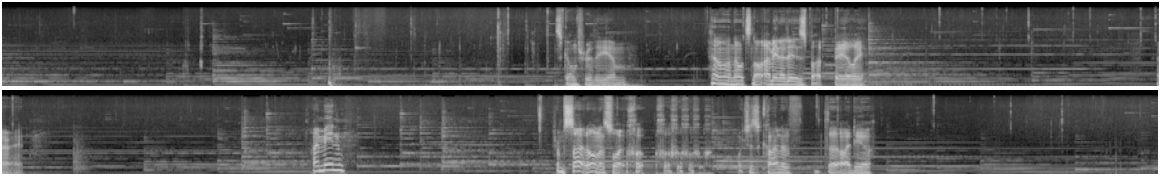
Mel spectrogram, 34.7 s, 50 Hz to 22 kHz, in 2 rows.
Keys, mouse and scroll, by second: 8.1 alt+scroll up 2, 8.4-11.1 alt+drag, 11.4 alt+scroll up 2, 12.2 alt+middle click, 12.6-14.1 alt+drag, 14.4 scroll down 2, 14.8 alt+middle click, 15.1 alt+click, 15.7 scroll down 1, 16.1 alt+middle click, 16.5 alt+scroll down 2, 17.1 alt+middle click, 17.6-31.4 alt+drag, 31.8 scroll up 2, 32.3 alt+middle click, 33.8 click.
